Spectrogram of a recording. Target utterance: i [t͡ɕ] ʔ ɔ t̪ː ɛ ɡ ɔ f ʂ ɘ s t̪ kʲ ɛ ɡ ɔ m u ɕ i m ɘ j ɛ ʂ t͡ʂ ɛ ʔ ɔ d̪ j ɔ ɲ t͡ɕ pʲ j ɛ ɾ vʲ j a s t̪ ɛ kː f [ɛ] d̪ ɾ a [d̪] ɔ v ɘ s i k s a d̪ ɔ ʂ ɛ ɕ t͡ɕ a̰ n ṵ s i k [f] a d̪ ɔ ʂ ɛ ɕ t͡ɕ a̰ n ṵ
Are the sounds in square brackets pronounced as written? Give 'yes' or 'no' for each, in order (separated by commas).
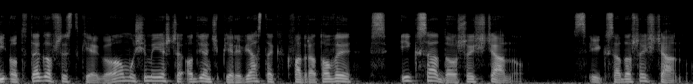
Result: no, no, no, no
